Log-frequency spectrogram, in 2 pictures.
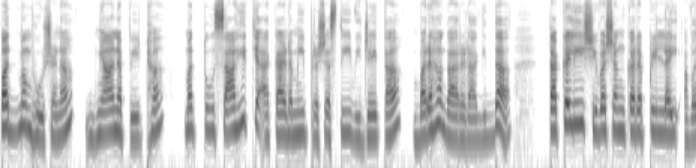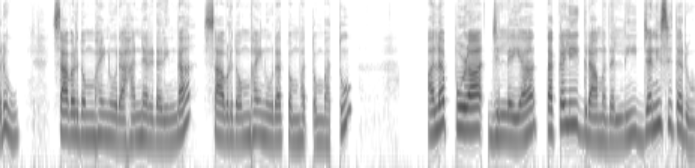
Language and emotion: Kannada, neutral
